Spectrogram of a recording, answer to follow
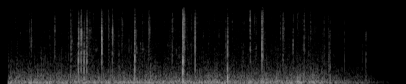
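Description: Crackling, hissing noise with scattered sharp pops, fading out about three and a half seconds in.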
